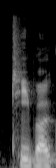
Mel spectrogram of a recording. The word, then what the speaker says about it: Thibaut: belgium and congo uh thibaut courtois is tebow courtois i just thought i'd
